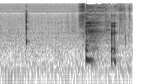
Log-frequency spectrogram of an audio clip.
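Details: Hiccups: a few short, sharp catching sounds in a quiet room, one soft and then two stronger ones.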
